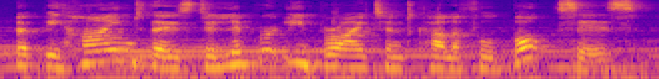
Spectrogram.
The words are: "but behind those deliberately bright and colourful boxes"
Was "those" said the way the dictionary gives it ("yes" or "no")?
yes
